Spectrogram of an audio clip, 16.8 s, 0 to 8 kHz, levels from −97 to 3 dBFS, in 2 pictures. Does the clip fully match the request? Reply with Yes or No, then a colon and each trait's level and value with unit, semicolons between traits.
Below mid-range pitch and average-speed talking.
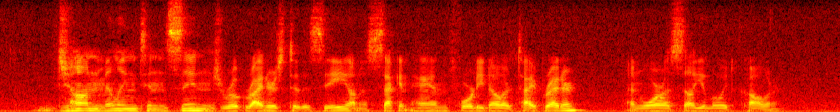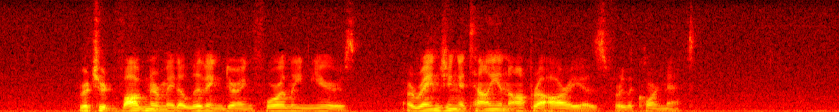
No: low, 105 Hz; slow, 125 wpm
